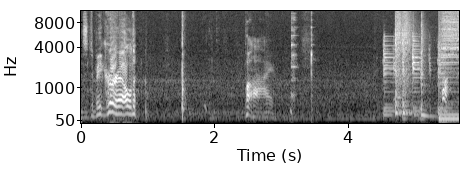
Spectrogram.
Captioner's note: laugh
